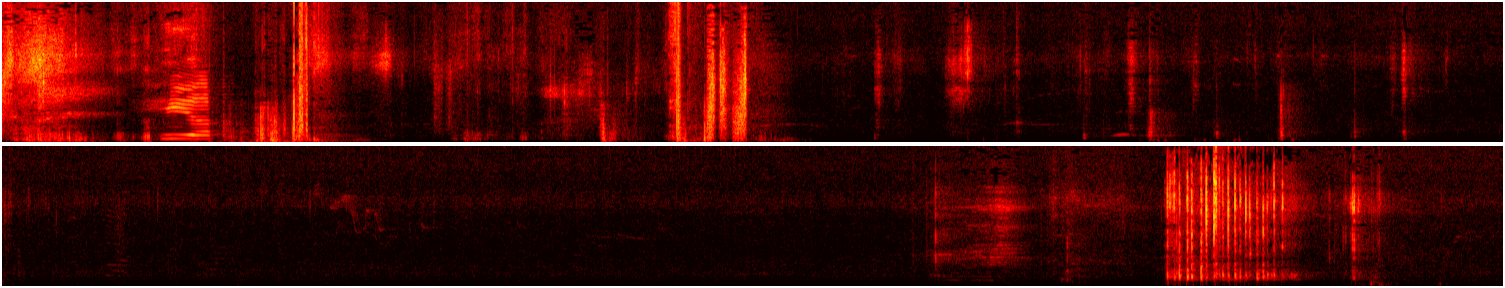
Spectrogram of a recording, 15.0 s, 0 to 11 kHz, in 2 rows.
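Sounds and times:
camera handling rubs: 1.2s - 3.8s.

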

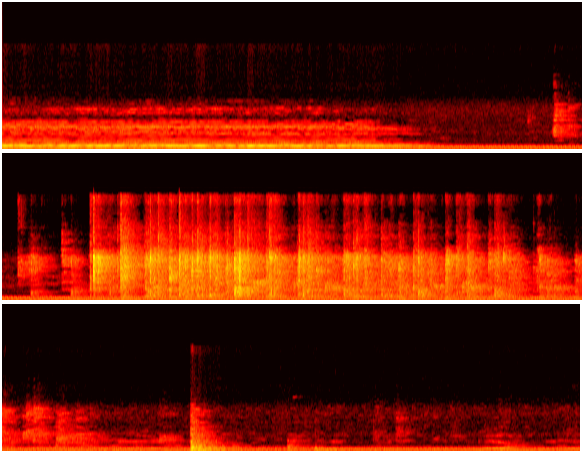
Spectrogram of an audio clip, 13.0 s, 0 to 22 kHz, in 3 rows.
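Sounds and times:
congregation applauding: 4.5s - 9.4s.

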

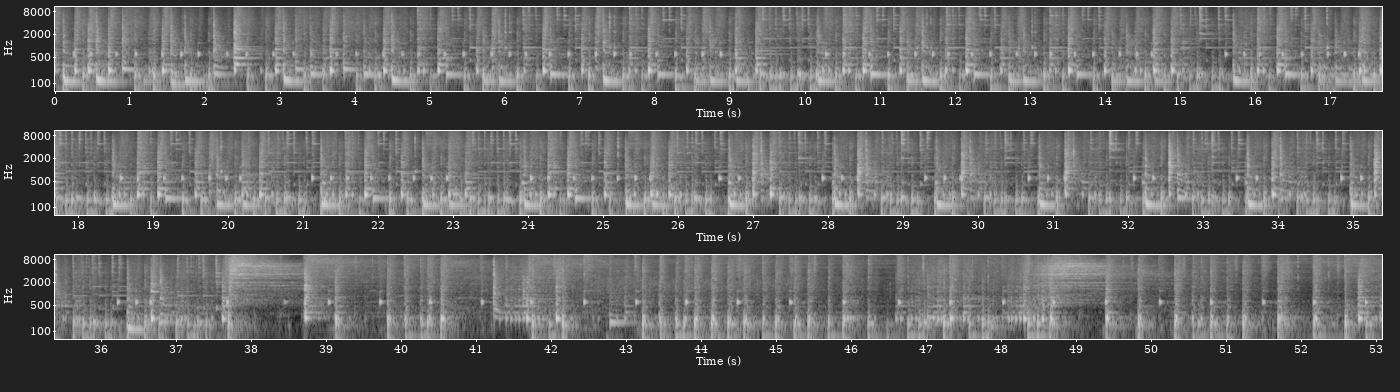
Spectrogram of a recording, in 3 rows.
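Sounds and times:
drum kit playing: 0.0s - 53.0s
cymbal crash: 36.6s - 52.0s.

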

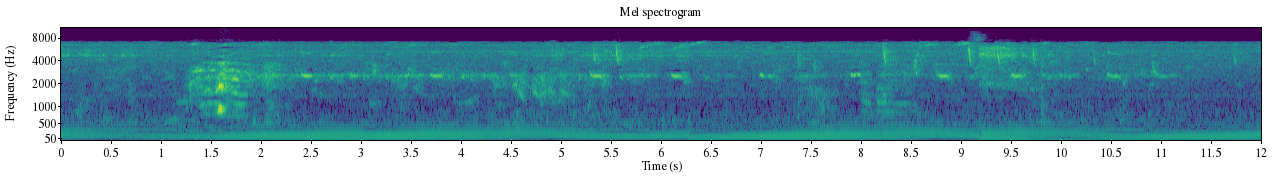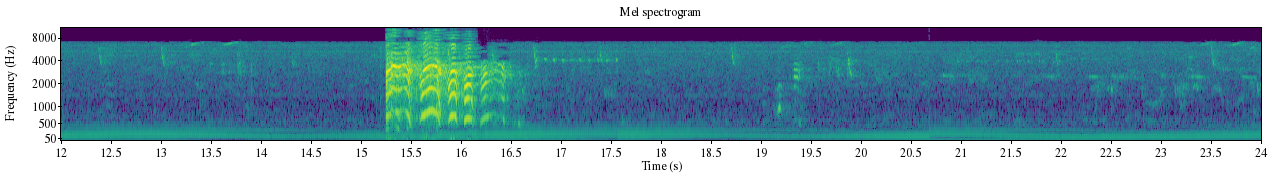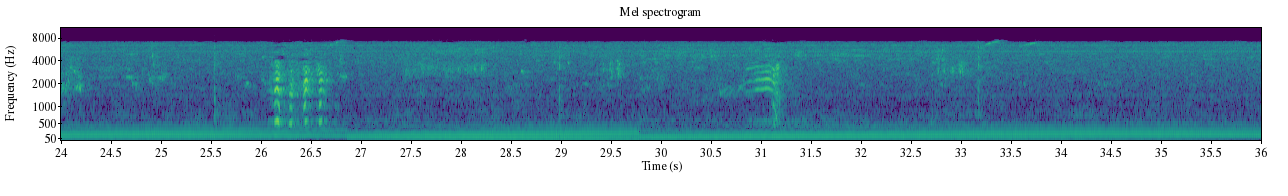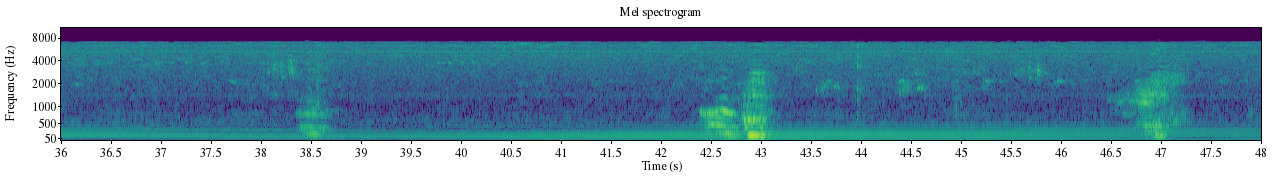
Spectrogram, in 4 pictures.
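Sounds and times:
insects: 0.0s - 48.0s
steady low hum: 0.0s - 48.0s
rapid repeated calls: 1.1s - 5.5s, 15.2s - 16.8s.

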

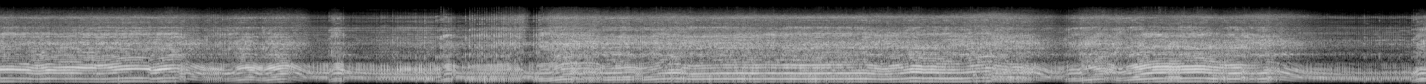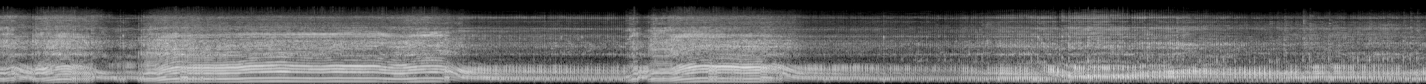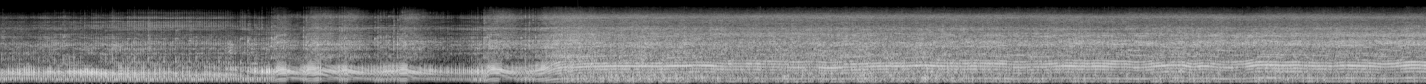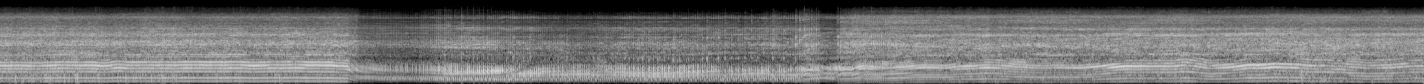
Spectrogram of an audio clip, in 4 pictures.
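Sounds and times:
chainsaw cutting wood: 0.0s - 57.0s.

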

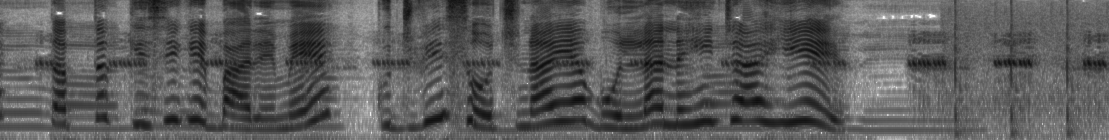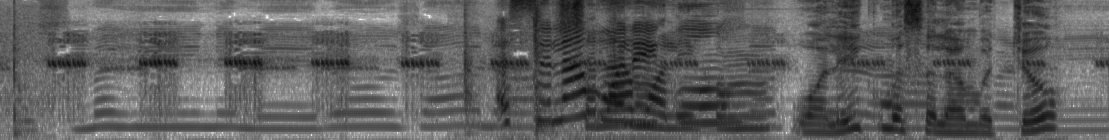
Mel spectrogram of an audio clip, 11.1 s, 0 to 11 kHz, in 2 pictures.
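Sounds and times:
frogs croaking: 0.0s - 11.0s.

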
